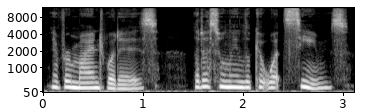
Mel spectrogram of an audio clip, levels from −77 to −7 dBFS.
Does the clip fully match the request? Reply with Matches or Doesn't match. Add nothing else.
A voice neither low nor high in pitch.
Doesn't match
